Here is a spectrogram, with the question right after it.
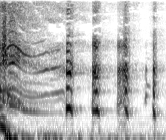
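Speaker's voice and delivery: squealing high giggle. Real, not acted. Host giggling at his own trash talk. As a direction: let a shrill giggle out.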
